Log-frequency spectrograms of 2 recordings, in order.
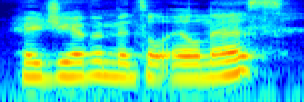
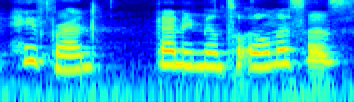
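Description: First: Mock blunt interrogation; imitating a tactless ghost hunter; blunt version. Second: Soft, high, sugary question; mock-gentle, pitched-up friendly query; saying it nicely. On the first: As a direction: ask it with no sweetness at all. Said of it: "But I'm not like". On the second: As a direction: ask it sweetly and lightly. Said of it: "but I say it nicely".

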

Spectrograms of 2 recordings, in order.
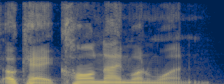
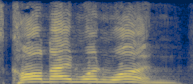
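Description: First: Said in the usual way. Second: Slow, high, loud desperate yell; imitating a frightened woman yelling for help. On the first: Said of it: "And I think". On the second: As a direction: cry out each number slowly. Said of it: "she yells".

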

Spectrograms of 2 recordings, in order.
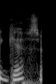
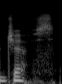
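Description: First: Gifs said with a hard G, as in gift. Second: Gifs said with a soft G, like jifs. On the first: Asking co-hosts which way they say it, gifs with hard G. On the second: Asking co-hosts which way they say it, gifs with soft G. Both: Shown as a demonstration. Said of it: "do you say gifs or gifs".

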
